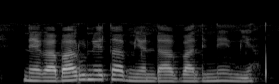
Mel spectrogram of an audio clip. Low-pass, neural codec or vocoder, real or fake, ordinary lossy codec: 7.2 kHz; none; real; none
